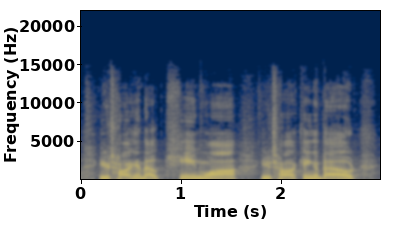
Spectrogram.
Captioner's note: none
